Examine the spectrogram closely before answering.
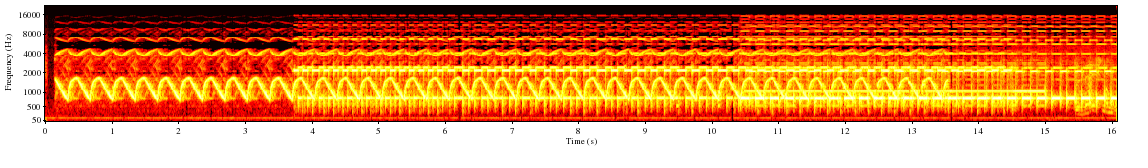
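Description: Several weather alert radios sounding their alarms together for a severe thunderstorm warning. One gives a falling siren-like sweep that repeats about twice a second and stops near the end. About four seconds in, a steady pulsing tone joins it, and about ten seconds in, a second, higher steady tone.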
